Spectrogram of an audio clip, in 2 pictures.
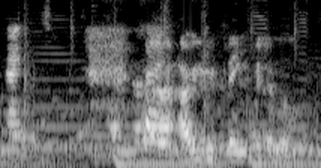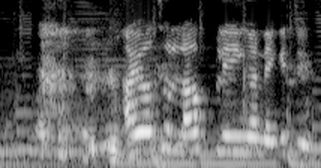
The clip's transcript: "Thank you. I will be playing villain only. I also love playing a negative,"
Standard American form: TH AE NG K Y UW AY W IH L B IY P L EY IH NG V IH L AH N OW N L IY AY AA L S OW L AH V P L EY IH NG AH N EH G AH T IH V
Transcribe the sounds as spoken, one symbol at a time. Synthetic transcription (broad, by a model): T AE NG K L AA AY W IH L B IY P L EY IH NG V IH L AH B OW L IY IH AA L S OW L AH V P L EY IH NG AH N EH G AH T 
